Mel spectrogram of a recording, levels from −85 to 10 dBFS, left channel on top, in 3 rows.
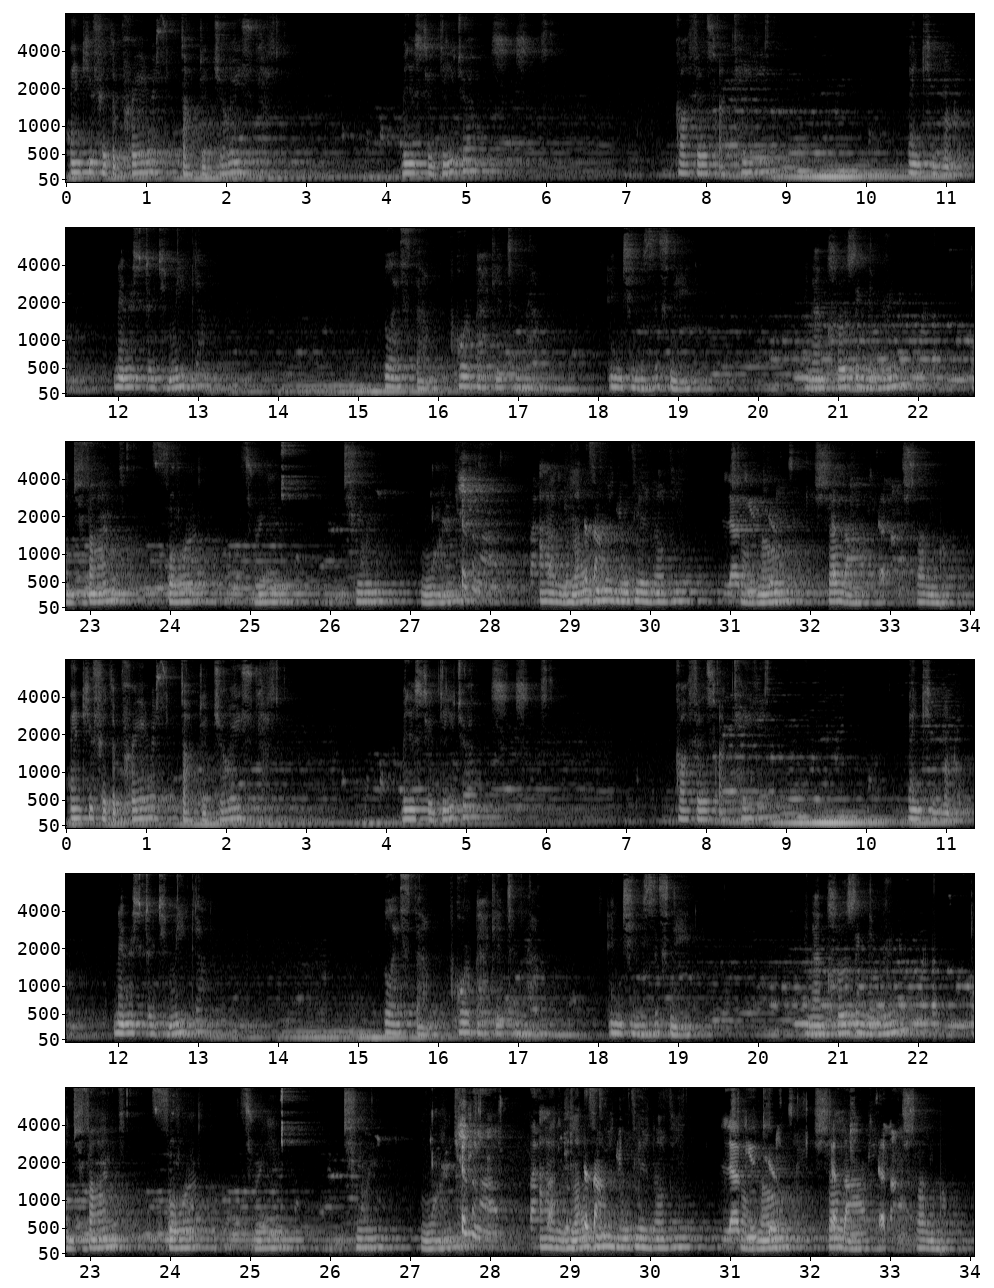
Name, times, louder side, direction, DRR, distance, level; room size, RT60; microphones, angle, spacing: voice 1, 0.0-2.6 4.2-5.8 7.6-8.9 10.5-11.3 11.9-13.2 15.3-17.3 18.1-19.3 20.6-21.9 22.7-23.4 23.8-24.4 24.9-25.5 26.2-26.7 27.1-27.7 28.6-30.6 31.1-31.8 32.1-32.7 33.2-33.7, right 1 dB, 25° right, 0.6 m, -33 dB
voice 2, 1.7-2.1 2.7-3.4 3.7-4.0 5.5-6.7 7.5-7.6 8.2-10.6 12.6-13.0 13.4-15.3 16.7-17.4 18.1-18.9 19.4-23.2 23.5-24.3 24.7-25.4 25.9-26.3 27.3-27.7, right 3 dB, 55° right, 1.0 m, -38 dB
voice 3, 27.3-28.8 29.2-29.5 30.9-31.6 32.3-33.4, right 8 dB, 90° right, 0.4 m, -35 dB
14.0 x 10.5 x 7.1 m
head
